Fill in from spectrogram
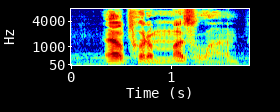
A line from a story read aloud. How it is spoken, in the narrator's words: Goatbeard chuckled, proud of himself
